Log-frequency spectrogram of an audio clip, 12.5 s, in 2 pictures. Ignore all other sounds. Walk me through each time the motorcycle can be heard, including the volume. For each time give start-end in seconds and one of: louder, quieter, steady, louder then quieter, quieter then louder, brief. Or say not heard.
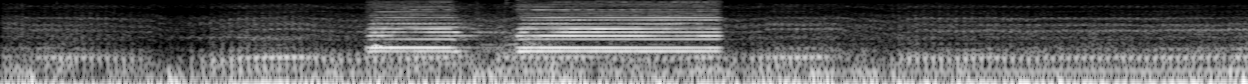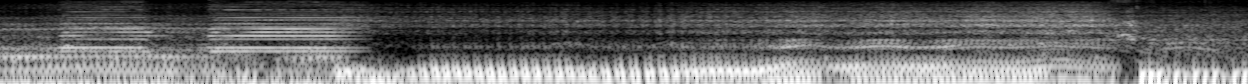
0.0-12.4 louder.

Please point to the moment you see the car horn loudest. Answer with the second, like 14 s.
3 s.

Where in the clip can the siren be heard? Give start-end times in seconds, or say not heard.
not heard.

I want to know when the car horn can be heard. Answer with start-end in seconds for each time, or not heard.
1.8-3.6, 6.5-8.1.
